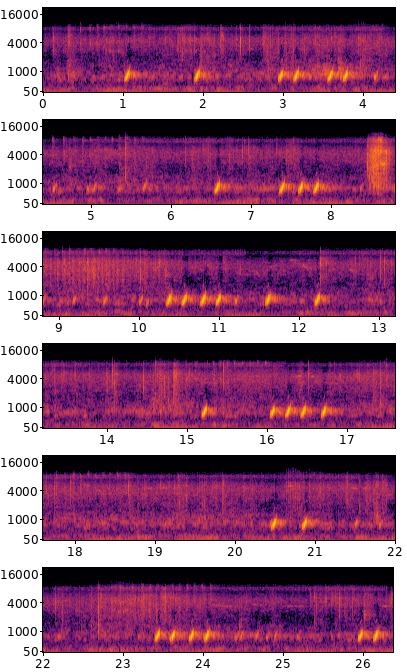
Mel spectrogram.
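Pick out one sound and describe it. Short bright electronic blips chime in quick bursts.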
